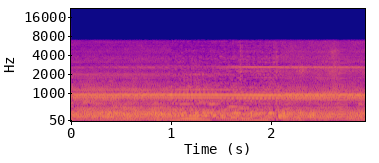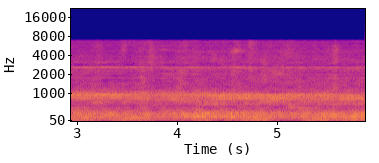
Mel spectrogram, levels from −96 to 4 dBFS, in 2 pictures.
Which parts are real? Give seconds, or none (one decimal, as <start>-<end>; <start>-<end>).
1.0-2.1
